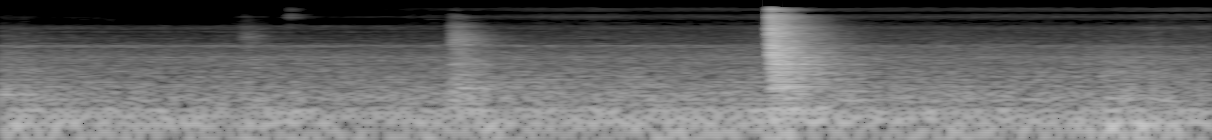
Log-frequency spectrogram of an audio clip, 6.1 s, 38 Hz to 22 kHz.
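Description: Inside an Otis Gen2 machine-room-less lift car travelling up: a steady low rumble of the ride, with a faint knock about two seconds in and a single sharp clack just before four seconds.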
